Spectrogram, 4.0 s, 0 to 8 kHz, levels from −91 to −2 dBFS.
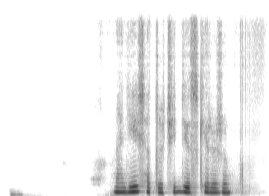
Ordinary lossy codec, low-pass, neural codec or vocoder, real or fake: none; 7.2 kHz; codec, 24 kHz, 0.9 kbps, DualCodec; fake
